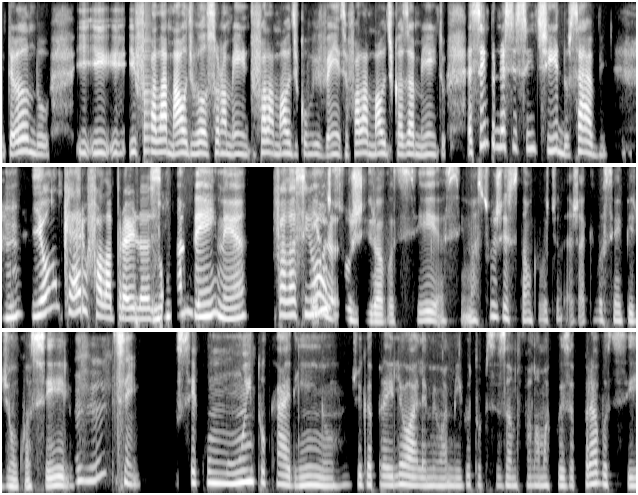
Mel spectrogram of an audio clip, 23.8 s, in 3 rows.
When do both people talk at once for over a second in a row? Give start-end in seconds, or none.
none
